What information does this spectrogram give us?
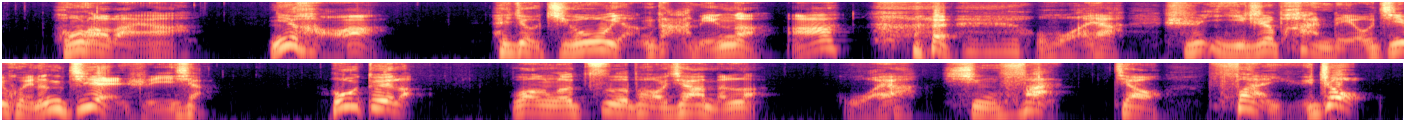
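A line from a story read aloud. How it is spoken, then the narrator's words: Muffled booming voice. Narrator (Chinese): 一串笑声，然后是有些瓮声瓮气的声音说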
